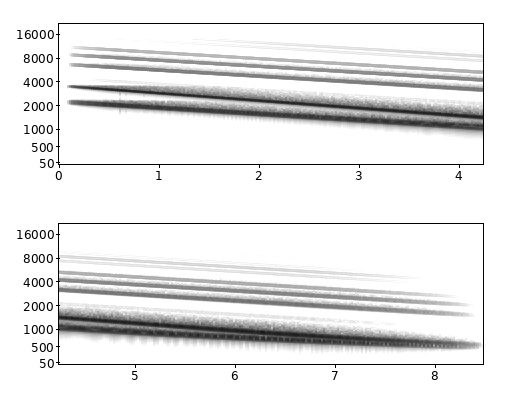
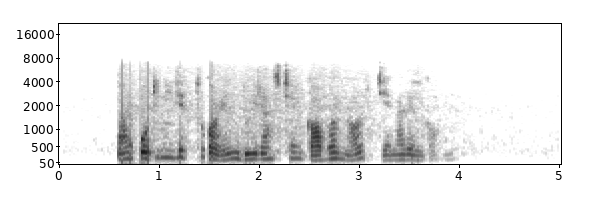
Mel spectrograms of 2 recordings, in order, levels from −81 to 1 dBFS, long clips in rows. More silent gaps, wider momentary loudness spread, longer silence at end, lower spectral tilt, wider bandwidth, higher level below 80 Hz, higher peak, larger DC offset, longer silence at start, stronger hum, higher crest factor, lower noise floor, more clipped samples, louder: neither; second, 8 LU vs 13 LU; second, 0.3 s vs 1.3 s; second, 9 dB/octave vs -7 dB/octave; first, 11.5 kHz vs 7.4 kHz; second, under -90 dBFS vs -56 dBFS; about the same, 0 dBFS vs -2 dBFS; neither; second, 0.1 s vs 0.6 s; neither; second, 10 dB vs 22 dB; second, -34 dBFS vs -71 dBFS; neither; first, -9 LUFS vs -23 LUFS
